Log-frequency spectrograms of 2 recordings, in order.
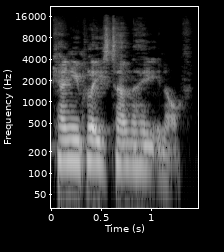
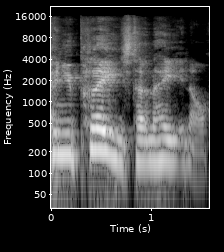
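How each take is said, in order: First: The request is read in a neutral tone. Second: The request is read in an irritated tone. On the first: It is a simple polite request. "She has messaged me" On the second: The sender is annoyed and demanding. "I could read that in the wrong mood"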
